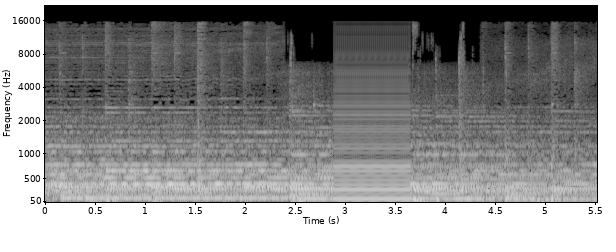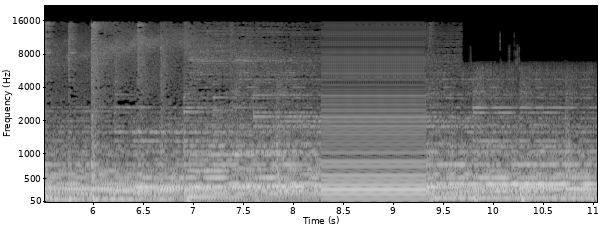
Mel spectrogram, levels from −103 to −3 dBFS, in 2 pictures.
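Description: Bluetooth SBC bit pool drop, 2.39 to 4.35 s: the link's encoder cut its bit budget sharply, which fits a fall from bit pool 28 to 9, near 78 kbps, so the treble dulls and gritty noise rises.

System hang loop, 2.89 to 3.66 s: a frozen driver left the hardware replaying one 10.67 ms slice, which fits a 512-sample buffer, producing a steady buzz at 93.8 Hz.

System hang loop again, 8.29 to 9.33 s: the same 10.67 ms loop repeats, buzzing at 93.8 Hz.

Bluetooth SBC bit pool drop again, 9.69 s to the end: the audio turns dull and gritty once more as the bit pool falls.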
